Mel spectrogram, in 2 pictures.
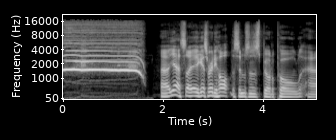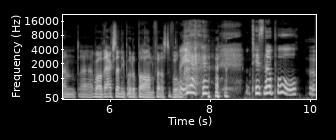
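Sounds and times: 
high-pitched girly cartoon scream: 0.0s - 1.7s
speech: 2.0s - 10.1s
laughter: 7.4s - 8.5s.

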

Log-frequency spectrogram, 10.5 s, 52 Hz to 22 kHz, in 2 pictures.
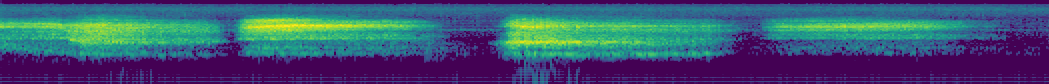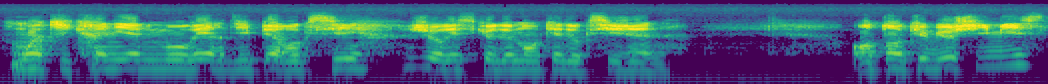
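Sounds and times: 
slow controlled breathing: 0.0s - 5.1s, 8.8s - 9.5s
speech: 5.3s - 8.7s, 9.5s - 10.4s.

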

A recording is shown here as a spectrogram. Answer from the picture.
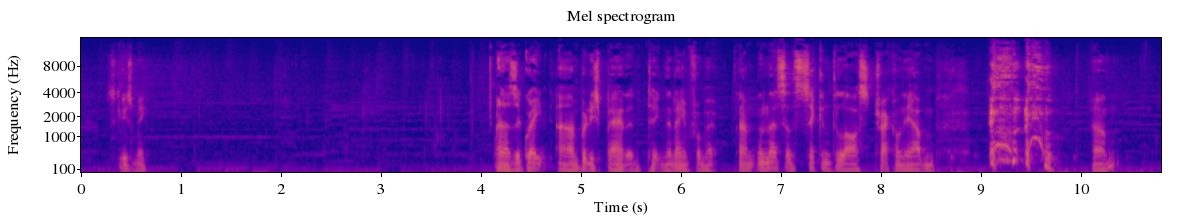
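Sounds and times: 
speech: 0.3s - 0.8s, 4.2s - 10.4s
person coughing: 9.1s - 9.9s.

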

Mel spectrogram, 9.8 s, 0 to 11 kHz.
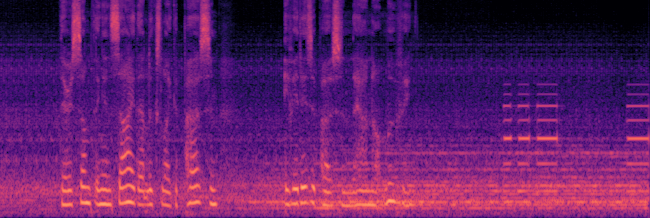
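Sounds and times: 
car engine rumbling: 0.0s - 9.7s
speech: 0.9s - 3.5s, 4.3s - 6.4s
car horn honks: 7.5s - 8.5s, 9.4s - 9.7s.

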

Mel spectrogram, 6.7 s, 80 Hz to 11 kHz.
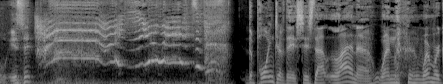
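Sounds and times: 
speech: 0.2s - 0.8s, 3.7s - 6.6s
person imitating an actress's high-pitched scream: 0.5s - 3.4s.

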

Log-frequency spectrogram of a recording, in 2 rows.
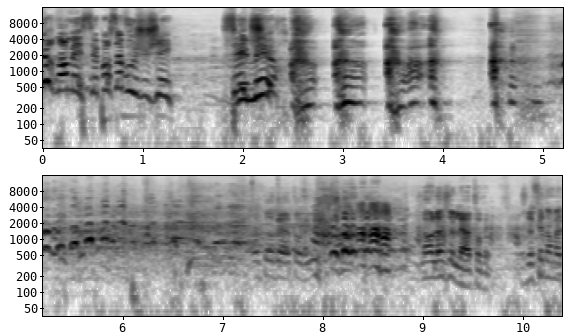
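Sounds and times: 
speech: 0.4s - 4.0s, 4.6s - 5.2s, 7.5s - 10.3s
person coughing: 2.5s - 5.0s
laughter: 4.5s - 10.3s.

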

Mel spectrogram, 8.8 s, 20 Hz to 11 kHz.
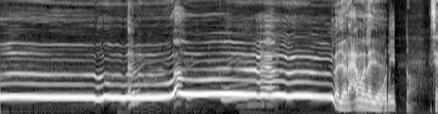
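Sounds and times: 
people imitating a wolf howl: 0.4s - 6.7s
speech: 6.8s - 8.7s.

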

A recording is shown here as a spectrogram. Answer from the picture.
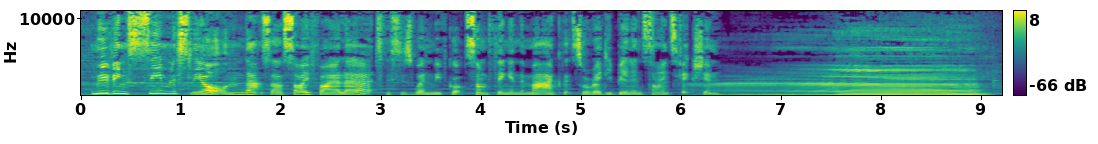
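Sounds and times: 
speech: 0.1s - 6.9s
long loud cow moo: 6.1s - 9.2s.

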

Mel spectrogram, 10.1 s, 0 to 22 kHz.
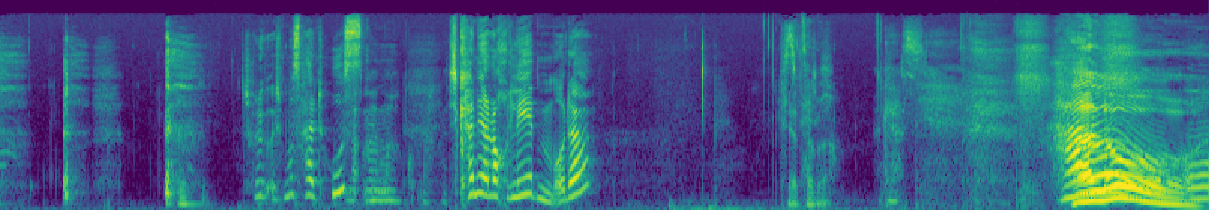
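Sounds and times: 
woman coughing: 0.0s - 0.8s, 1.4s - 1.8s
speech: 1.5s - 5.0s, 6.5s - 7.8s, 8.8s - 10.0s.

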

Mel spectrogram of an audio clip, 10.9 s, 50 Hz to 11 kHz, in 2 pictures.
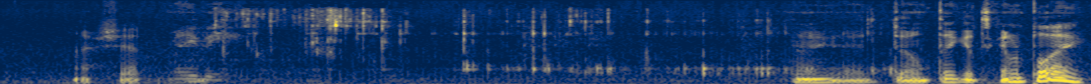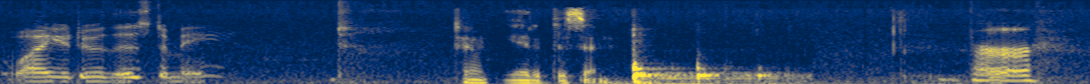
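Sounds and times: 
speech: 0.6s - 1.4s, 4.0s - 9.2s, 10.3s - 10.8s
beer being poured: 0.9s - 5.1s.

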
